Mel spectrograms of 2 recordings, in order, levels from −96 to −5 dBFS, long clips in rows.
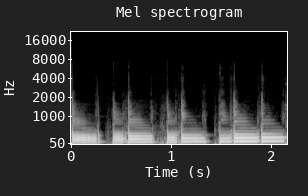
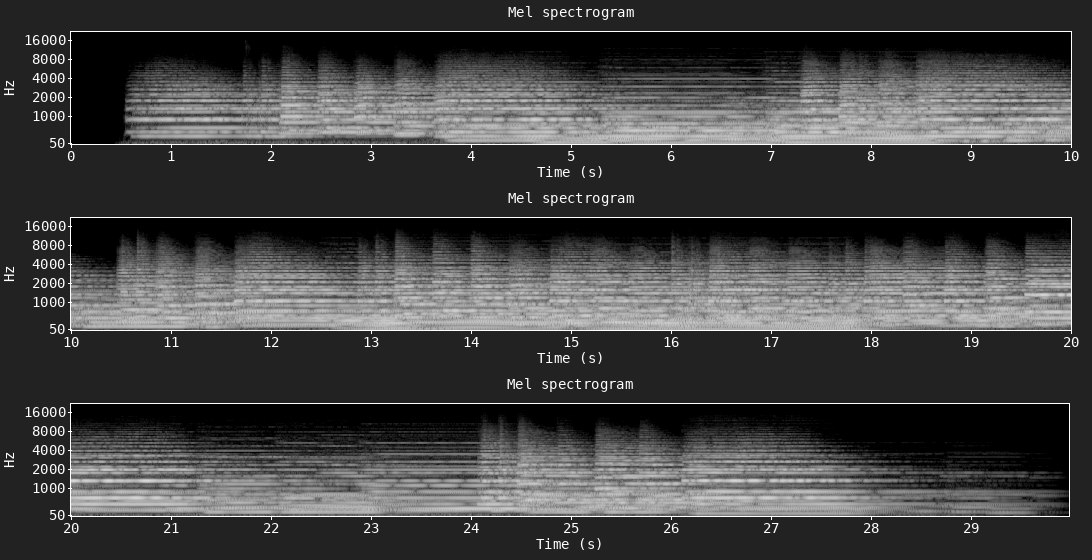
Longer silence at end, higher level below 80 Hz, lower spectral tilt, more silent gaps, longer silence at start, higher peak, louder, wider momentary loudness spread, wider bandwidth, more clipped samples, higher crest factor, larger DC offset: second, 0 s vs 0.5 s; first, -36 dBFS vs -42 dBFS; first, -14.5 dB/octave vs -6 dB/octave; neither; second, 0 s vs 0.55 s; about the same, -8 dBFS vs -10 dBFS; about the same, -23 LUFS vs -24 LUFS; second, 5 LU vs 8 LU; second, 2.3 kHz vs 10 kHz; neither; about the same, 12 dB vs 14 dB; neither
